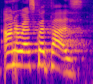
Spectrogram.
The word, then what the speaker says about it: Anna Rascouët-Paz: it's hard to spell how to pronounce honoresque pass rasquet is the french half my father is a french teacher paz is the colombian side my mom is a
